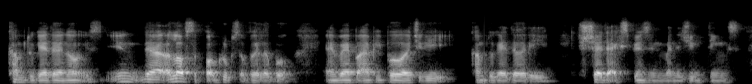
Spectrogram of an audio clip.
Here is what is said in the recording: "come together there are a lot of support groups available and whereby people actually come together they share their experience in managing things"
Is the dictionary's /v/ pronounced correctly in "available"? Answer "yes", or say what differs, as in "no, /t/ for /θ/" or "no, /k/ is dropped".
yes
